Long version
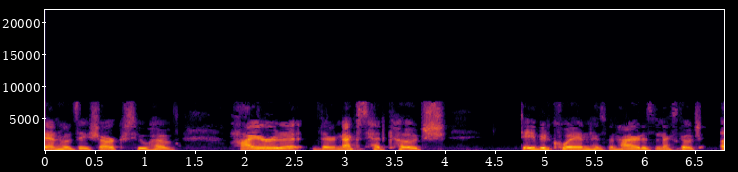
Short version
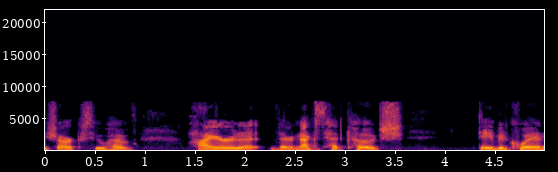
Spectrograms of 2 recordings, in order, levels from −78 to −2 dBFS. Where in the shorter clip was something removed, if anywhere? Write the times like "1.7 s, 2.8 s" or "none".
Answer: none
